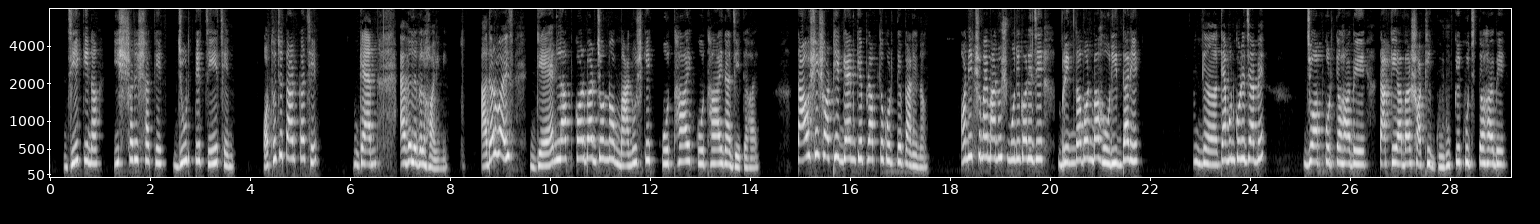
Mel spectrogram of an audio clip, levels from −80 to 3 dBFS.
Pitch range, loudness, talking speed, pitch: 240-325 Hz, -11 LUFS, 105 wpm, 270 Hz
